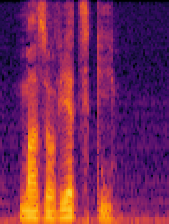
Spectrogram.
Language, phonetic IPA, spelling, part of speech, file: Polish, [ˌmazɔˈvʲjɛt͡sʲci], mazowiecki, adjective, Pl-mazowiecki.ogg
